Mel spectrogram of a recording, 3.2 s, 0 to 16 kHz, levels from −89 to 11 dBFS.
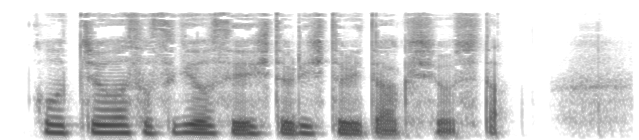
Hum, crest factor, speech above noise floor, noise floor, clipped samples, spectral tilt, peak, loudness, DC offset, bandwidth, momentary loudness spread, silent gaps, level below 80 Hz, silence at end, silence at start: none; 16 dB; 29 dB; -52 dBFS; under 0.1%; -5 dB/octave; -8 dBFS; -24 LUFS; under 0.1%; 11.5 kHz; 7 LU; none; -66 dBFS; 0.2 s; 0.25 s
